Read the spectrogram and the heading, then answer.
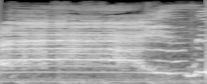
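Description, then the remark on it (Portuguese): A man lets out a long, loud, strained scream with a harsh, raspy tone, holding steady before his pitch wavers and drops near the end. “É só porque tu falou que eu tava desanimado e comecei a gritar.”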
